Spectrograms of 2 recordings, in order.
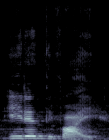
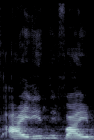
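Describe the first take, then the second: First: The word begins with a plain ee vowel. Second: The word begins with an eye diphthong. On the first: The speaker calls it wrong. "the learners pronounce it with identify" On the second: The speaker calls it right. "which should be pronounced identify"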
